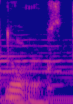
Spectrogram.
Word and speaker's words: Nowruz: And me being from Tehran, we call it Nowruz. But depending on where you're from, what kind of accent or dialect you have, you pronounce it differently. But this is how it's written. And it's called Nowruz, as in new day.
